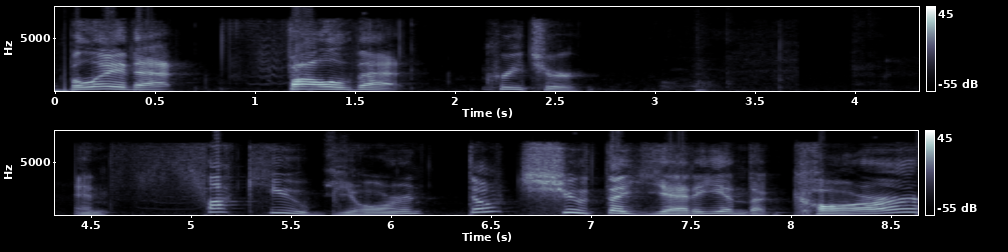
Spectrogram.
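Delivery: put-on shouting. Shouting orders at a driver during a chase: in-character yelling. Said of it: "are you yelling at him".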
